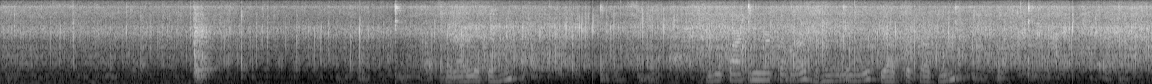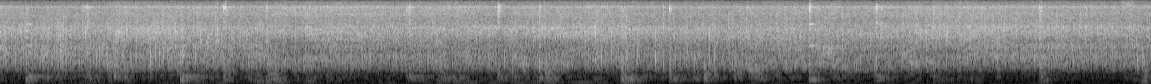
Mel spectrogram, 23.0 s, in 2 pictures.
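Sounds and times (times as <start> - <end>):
chicken sizzling in hot oil: 0.0 - 23.0
metal spatula scraping a pan: 5.9 - 21.1.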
